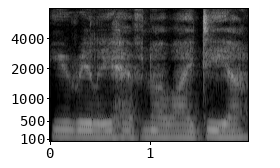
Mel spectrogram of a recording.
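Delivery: most menacing, darkest, sinister tone. Retelling the reply to a loved one who called the speaker a harmless psycho: mock-sinister dark voice. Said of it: "I said in my most sinister, dark voice".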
